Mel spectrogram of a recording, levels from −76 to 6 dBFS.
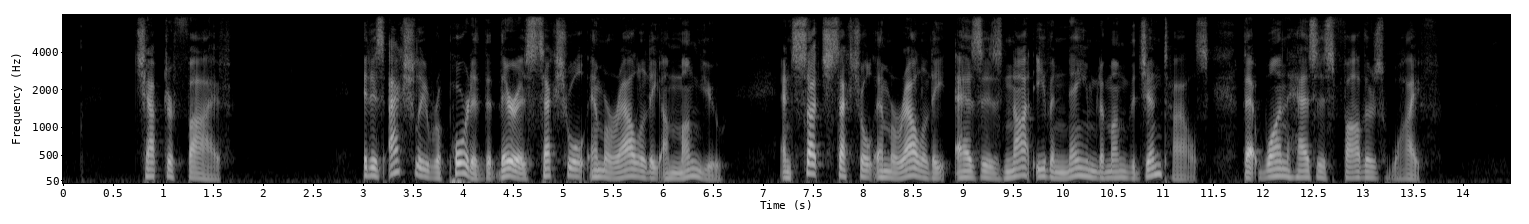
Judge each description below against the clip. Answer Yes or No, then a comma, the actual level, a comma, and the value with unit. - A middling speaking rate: No, slow, 125 wpm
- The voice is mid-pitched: No, low, 110 Hz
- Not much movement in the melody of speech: No, average, 4.7 semitones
